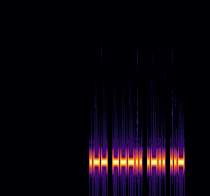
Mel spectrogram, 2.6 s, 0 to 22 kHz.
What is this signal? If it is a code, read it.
Morse code, heard as a keyed tone, about 51 wpm, 700 Hz. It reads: W8LU
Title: USA Call Signs - 4 Characters - 2x Character Spacing - 50wpm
